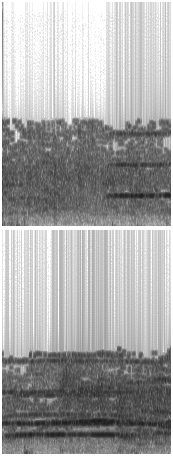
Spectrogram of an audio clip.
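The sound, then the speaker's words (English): At a basketball game against Hannibal, a crowd's steady roar swells after the first second and a half as Jake Hughes comes into the game, with sustained cheering voices and scattered clapping rising together and holding loud to the end. “And the crowd is excited about Jake Hughes coming in.”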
